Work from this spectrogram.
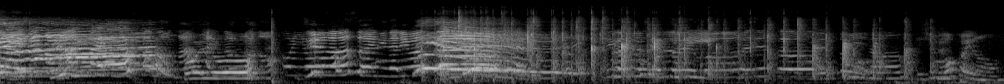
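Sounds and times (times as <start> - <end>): excited voices: 0.0 - 6.0
women clapping hands: 4.6 - 9.4.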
